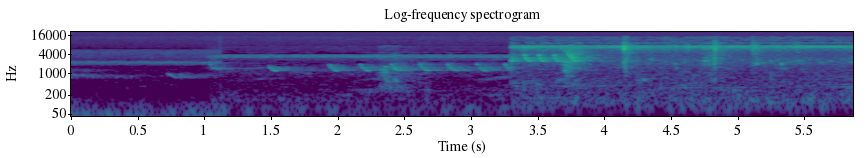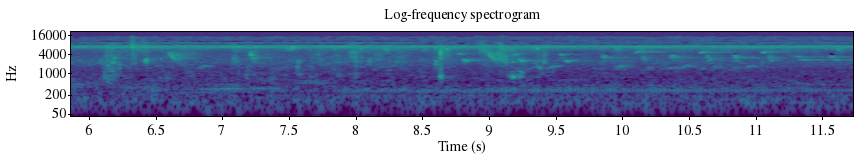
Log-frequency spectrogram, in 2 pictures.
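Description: Faint birdsong: quick runs of short chirping notes, repeated several times, over a quiet outdoor background with a faint low hum in the second half.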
